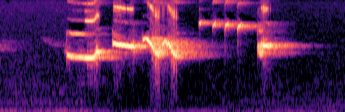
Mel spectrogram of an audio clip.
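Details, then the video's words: An Orange-headed thrush song intended to draw answering song from other thrushes: a rising whistle, a scratchy burst of mixed notes, high thin notes, and a last clear whistle. "bikin ANIS MERAH lain jadi ikut NYAUT NGEPLONG ¦ PANCINGAN AM"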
